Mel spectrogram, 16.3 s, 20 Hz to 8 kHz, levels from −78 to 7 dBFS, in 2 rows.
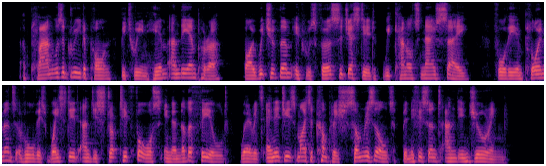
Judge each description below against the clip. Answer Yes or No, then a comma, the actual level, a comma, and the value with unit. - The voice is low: Yes, low, 130 Hz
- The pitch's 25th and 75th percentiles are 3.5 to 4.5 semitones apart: Yes, average, 3.8 semitones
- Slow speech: No, average, 165 wpm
